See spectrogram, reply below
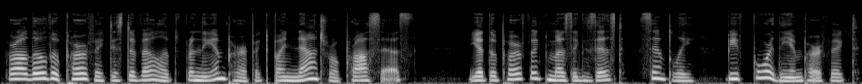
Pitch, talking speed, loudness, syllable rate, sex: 205 Hz, 145 wpm, -17 LUFS, 5.2 syllables/s, female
